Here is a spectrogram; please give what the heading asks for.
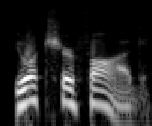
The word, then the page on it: Yorkshire fog: American English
